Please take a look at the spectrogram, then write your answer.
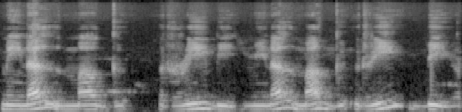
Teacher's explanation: মিনাল মাগরিবি মিনাল মাগরিবি রা বারিক হবে।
